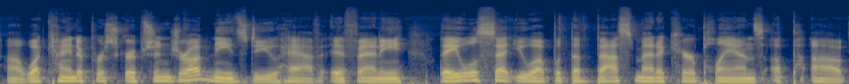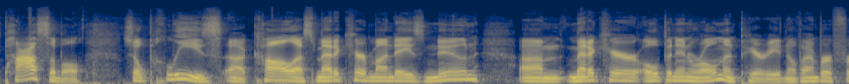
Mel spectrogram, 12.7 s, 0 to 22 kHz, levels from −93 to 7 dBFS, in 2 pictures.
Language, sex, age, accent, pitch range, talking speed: English, male, 40-59, American, 105-130 Hz, 185 wpm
